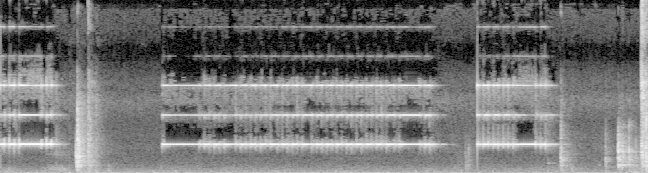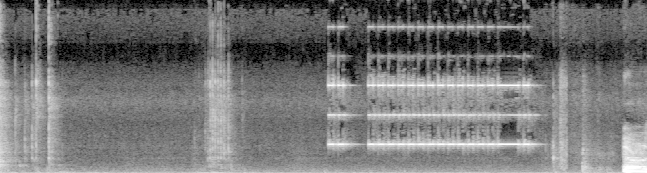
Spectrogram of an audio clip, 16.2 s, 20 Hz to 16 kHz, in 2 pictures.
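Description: An electronic torque wrench set to 18 foot-pounds beeps while cover bolts are torqued on an LS3 oil pan install in a BRZ. Long steady tones come in several separate bursts, broken by clicks, clunks and brief talk.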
